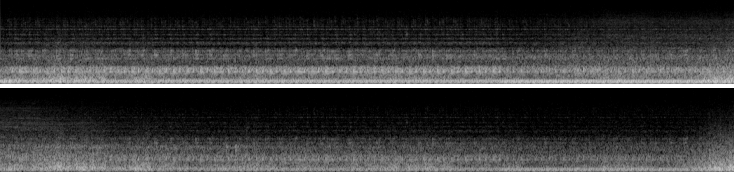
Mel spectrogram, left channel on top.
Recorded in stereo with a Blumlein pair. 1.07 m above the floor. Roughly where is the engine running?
Ahead left.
